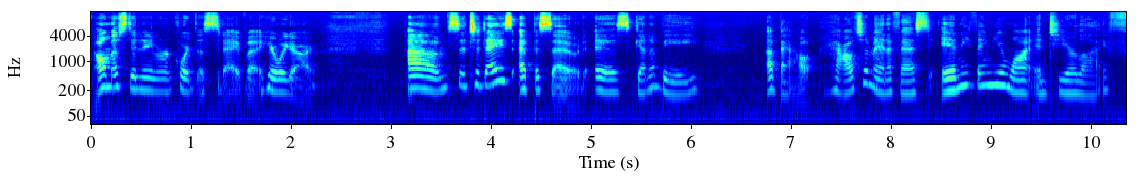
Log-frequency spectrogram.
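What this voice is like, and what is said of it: Slightly rough, sick-sounding voice. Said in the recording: “I sound a little rough, ... I'm just kind of getting over the sickness”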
